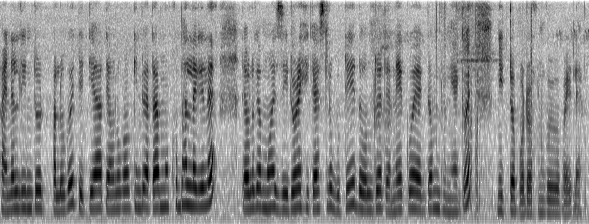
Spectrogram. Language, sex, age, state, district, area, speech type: Assamese, female, 30-45, Assam, Kamrup Metropolitan, urban, spontaneous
